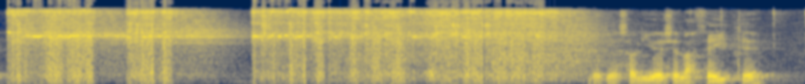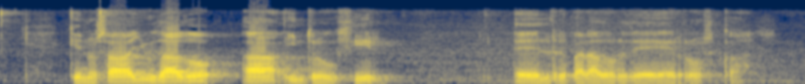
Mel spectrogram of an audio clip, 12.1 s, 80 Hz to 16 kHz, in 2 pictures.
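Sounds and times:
thin whistle in air hiss: 0:00.0 - 0:04.5.

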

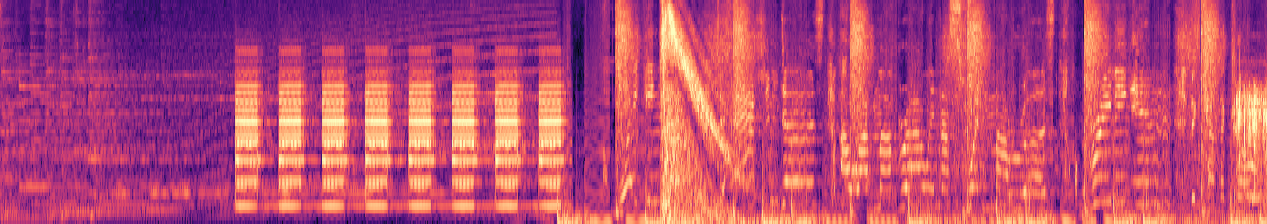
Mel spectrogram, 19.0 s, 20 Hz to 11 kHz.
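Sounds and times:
electronic alarm beeping: 0:03.6 - 0:08.5
high falling whistle: 0:09.9 - 0:11.6.

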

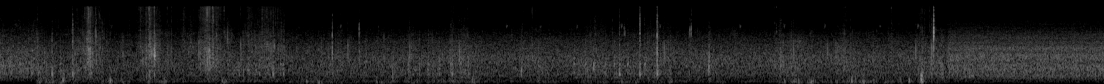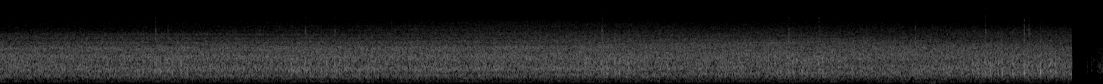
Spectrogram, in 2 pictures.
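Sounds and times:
creek running over rocks: 0:00.0 - 0:21.2.

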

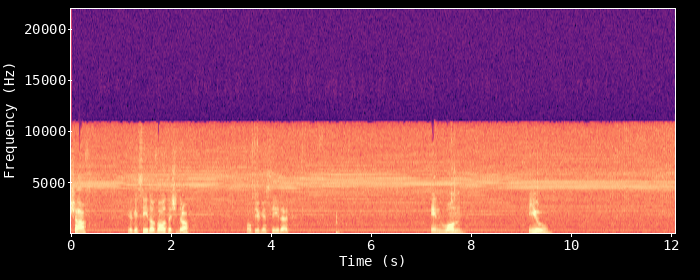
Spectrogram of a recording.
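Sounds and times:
small motor humming with high whine: 0:00.0 - 0:12.0
soft low thump: 0:05.2 - 0:05.5.

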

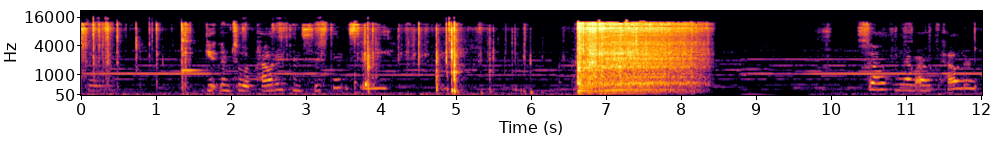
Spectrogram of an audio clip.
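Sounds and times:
blender chopping cookies: 0:06.6 - 0:08.4.

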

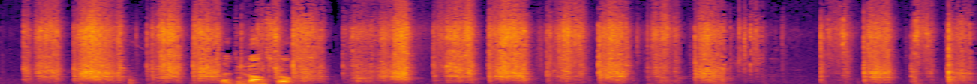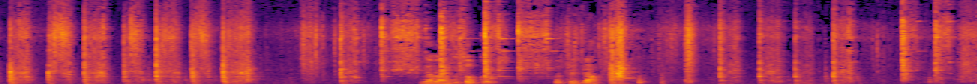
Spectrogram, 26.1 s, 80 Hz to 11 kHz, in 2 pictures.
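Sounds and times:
trowel scraping plaster wall: 0:00.3 - 0:10.2, 0:10.9 - 0:26.0.

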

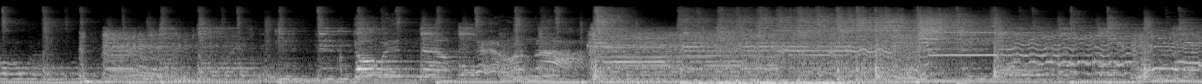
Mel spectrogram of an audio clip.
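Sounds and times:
bass guitar: 0:00.0 - 0:12.0
drums: 0:00.0 - 0:12.0
lead electric guitar: 0:00.0 - 0:12.0.

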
